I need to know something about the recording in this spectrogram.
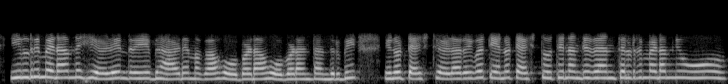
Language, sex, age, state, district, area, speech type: Kannada, female, 18-30, Karnataka, Gulbarga, urban, conversation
